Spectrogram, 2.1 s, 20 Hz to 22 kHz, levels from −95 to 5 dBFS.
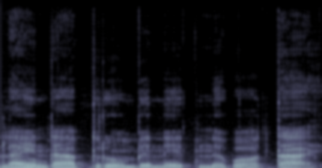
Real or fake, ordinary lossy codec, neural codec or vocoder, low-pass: real; none; none; none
